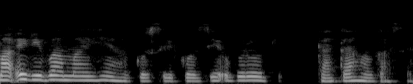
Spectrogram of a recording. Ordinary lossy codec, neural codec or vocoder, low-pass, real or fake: AAC, 32 kbps; none; 7.2 kHz; real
